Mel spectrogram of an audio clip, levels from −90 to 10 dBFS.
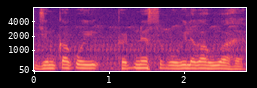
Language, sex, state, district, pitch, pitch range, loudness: Hindi, male, Uttar Pradesh, Budaun, 150 Hz, 140-155 Hz, -13 LUFS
